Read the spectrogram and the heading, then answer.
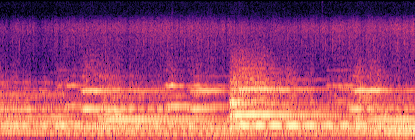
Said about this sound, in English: Those are the bells of St. Michael's Russian Orthodox Church in Sitka.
